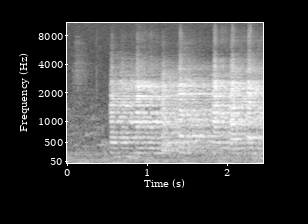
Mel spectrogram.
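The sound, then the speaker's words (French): The instrumental beat of a rap song kicks in abruptly after a short quiet moment, with sustained synth tones and crisp percussive hits recurring at a steady pace, fairly loud with no voices. “Non, moi, et le beat là.”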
